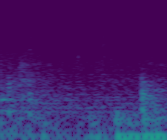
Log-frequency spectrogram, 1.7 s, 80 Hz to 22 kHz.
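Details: Front anti-roll bar bushing on a Volvo XC90, checked on a lift with the stabilizer links disconnected: dull low knocks in irregular bursts as the bar is worked by hand, one side only, with visible play; the bushing is worn.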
